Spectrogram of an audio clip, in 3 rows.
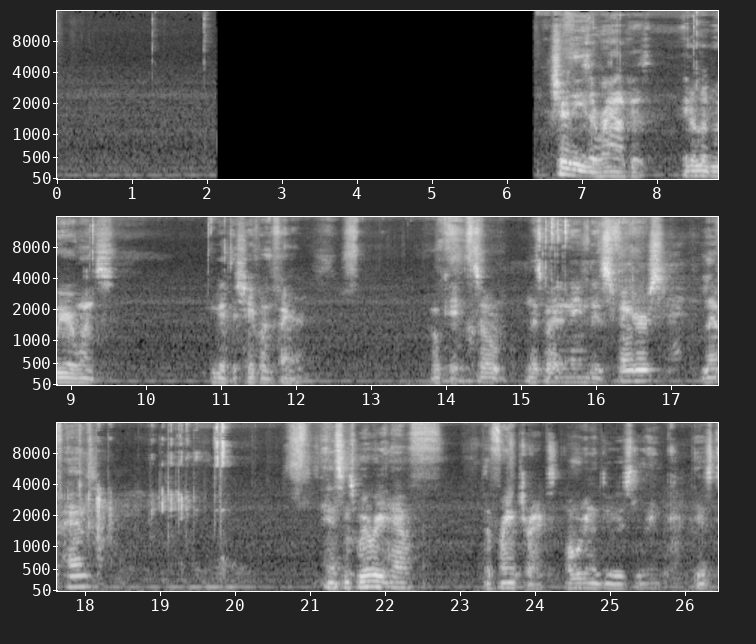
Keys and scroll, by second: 5.0 ctrl+z, 17.7-19.0 typing, 21.4 Return.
